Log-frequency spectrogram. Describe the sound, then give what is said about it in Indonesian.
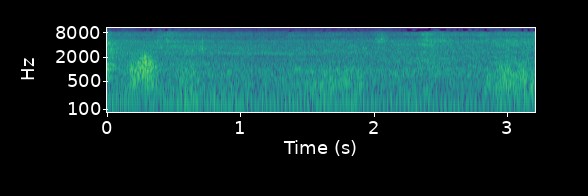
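Steady, loud roar of road traffic, with cars and trucks rumbling past continuously and a couple of brief swells as vehicles go by. “Mobil mau ugal-ugalan, emang truk oleng apa?”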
